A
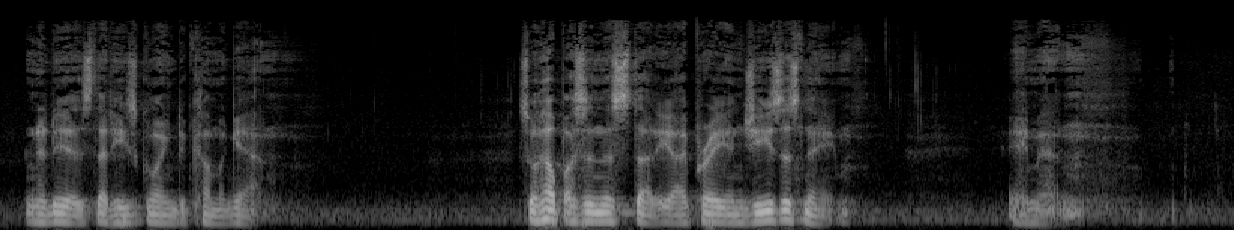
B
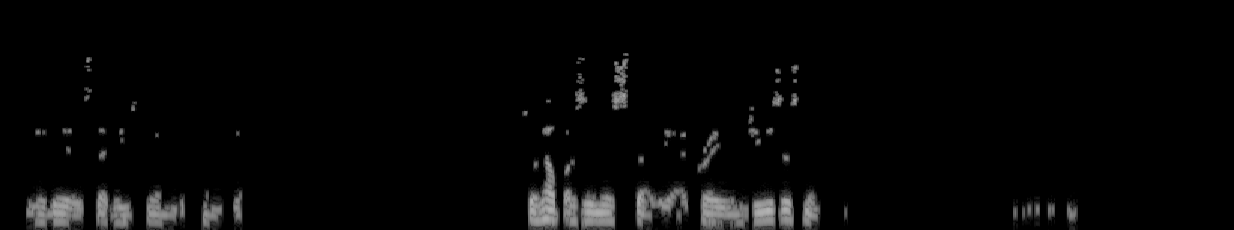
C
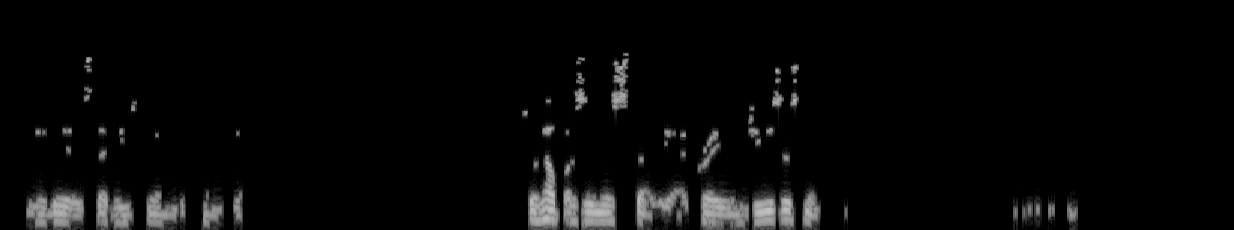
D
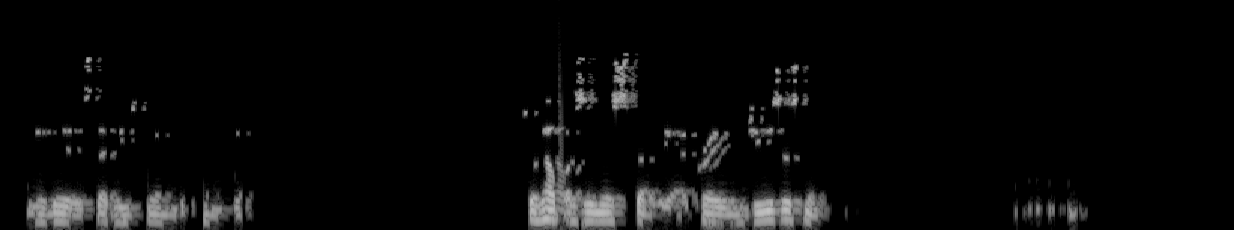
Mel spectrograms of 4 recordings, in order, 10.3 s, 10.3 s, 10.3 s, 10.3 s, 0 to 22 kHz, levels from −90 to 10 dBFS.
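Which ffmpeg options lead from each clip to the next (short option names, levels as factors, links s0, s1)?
-af "afftfilt=real='re*gte(hypot(re,im),0.1)':imag='im*gte(hypot(re,im),0.1)':win_size=1024:overlap=0.75"
-filter_complex "[0:a]highshelf=f=3000:g=12,acrossover=split=270|790|1900[s0][s1][s2][s3];[s3]alimiter=limit=0.211:level=0:latency=1:release=144[s4];[s0][s1][s2][s4]amix=inputs=4:normalize=0,volume=1.88"
-filter_complex "[0:a]agate=range=0.0224:threshold=0.00794:ratio=3:detection=peak,asplit=2[s0][s1];[s1]adelay=90,highpass=300,lowpass=3400,asoftclip=type=hard:threshold=0.316,volume=0.178[s2];[s0][s2]amix=inputs=2:normalize=0"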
